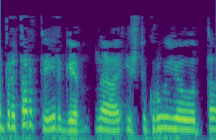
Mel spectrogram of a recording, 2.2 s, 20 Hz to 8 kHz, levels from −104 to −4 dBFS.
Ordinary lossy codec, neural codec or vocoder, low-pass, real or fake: MP3, 24 kbps; none; 7.2 kHz; real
